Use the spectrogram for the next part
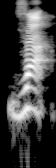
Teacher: జ నాదం అల్ప ప్రాణం దంత్యం స్పర్శోష్మం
